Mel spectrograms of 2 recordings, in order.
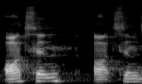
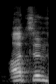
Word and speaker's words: Autzen: Go ahead and pronounce the correct way to say the stadium? So it's Autzen Stadium. Autzen Stadium.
